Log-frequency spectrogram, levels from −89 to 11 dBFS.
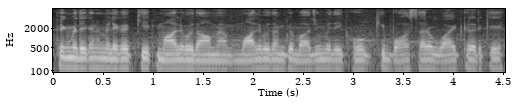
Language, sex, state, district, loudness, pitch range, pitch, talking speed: Hindi, male, Madhya Pradesh, Katni, -17 LUFS, 105-115 Hz, 110 Hz, 280 wpm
